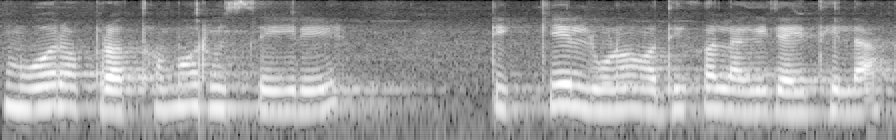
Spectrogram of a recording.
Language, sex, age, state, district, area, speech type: Odia, female, 18-30, Odisha, Balangir, urban, spontaneous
